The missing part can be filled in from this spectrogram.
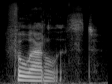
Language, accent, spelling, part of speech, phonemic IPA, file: English, US, philatelist, noun, /fɪˈlætəlɪst/, En-us-philatelist.ogg
- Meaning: A person who collects and studies postage stamps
